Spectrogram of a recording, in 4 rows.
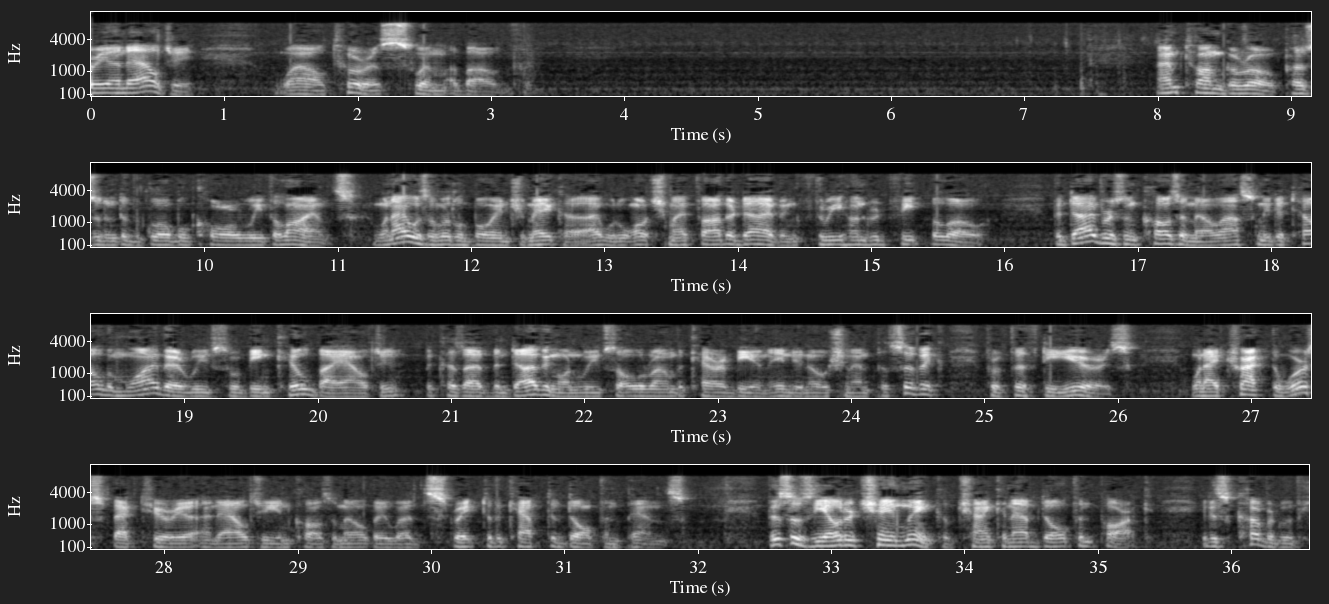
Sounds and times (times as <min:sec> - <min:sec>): Speech: 0:00.0 - 0:00.8, 0:01.4 - 0:03.4, 0:08.0 - 0:36.5.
